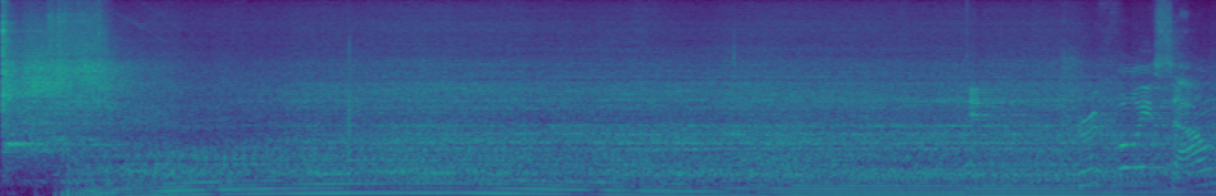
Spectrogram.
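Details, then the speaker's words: Hyundai Genesis on a lift, first cold start after installing an ARK Performance front pipe: catches quickly into a steady, loud fast idle with even exhaust drone, no knocks or rattles; cold-start volume noticeably greater than before, healthy start. "it's not like we installed a new exhaust but the volume I don't know if you guys can hear on the camera the volume on a cold start is greater than they used to be"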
